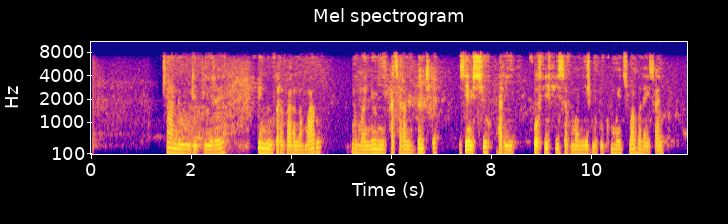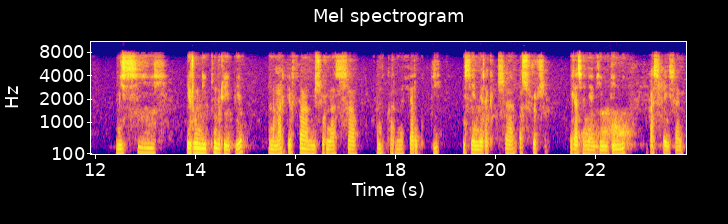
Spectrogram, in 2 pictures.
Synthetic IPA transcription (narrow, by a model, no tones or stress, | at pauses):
ʈ͡ʂanulebeiɾajfenuvaɾavaɾanəmaɾu | numaninihat͡saɾanəɦeɳɖ͡ʐi̥kʲə | izemisiwaɾi | v̥ofefizavumaneɾimulukʲumajnt͡sumavanaiz̥ani̥ | misi | iɾunit̪uɳɖ͡ʐuleibe | manamaɾikʲefamisuɾunasə | famukʰaɾanəfiaɾaku̥d̪̥i | izemeɾakʰḁʈ͡ʂəːsu̥ɾaʈ͡ʂə̥ | milasaniand̪ind̪inːi | aɡasi̥kʲaiz̥ani̥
